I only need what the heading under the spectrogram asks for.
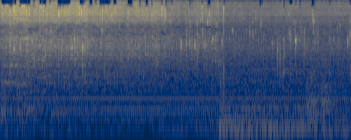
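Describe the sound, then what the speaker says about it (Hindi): Onions lightly sautéing in hot oil for masoor dal, a dense steady sizzle close by, shifting slightly as they are stirred, with no talking. "प्याज को आपने इतना फ्राई नहीं करना, बस हल्के से इसको सौते करना है।"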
